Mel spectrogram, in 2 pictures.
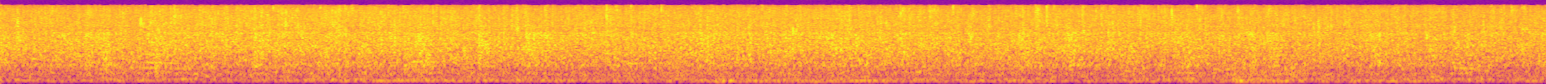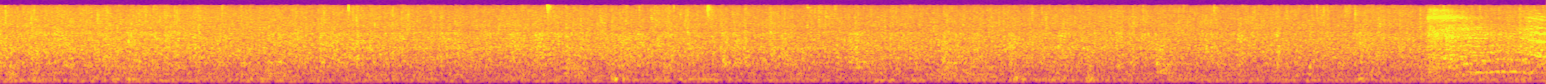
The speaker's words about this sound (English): Lightning again. Rain's coming again.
